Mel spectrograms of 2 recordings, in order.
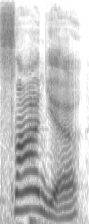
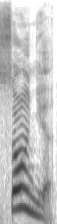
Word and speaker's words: Sonja: to call you because i pronounced it sonya the way i pronounce my friend sonya's name and maize was like her name is sonja and i was like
